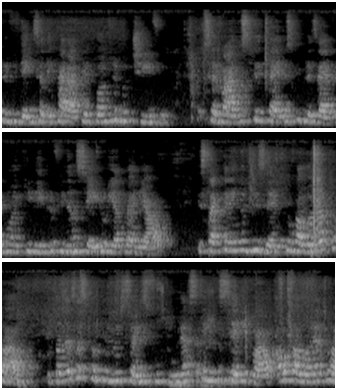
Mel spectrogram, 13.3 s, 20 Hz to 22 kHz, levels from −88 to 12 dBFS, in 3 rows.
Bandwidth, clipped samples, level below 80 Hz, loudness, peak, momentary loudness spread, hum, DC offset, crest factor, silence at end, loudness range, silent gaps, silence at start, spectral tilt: 17 kHz; under 0.1%; -76 dBFS; -29 LUFS; -2 dBFS; 8 LU; none; under 0.1%; 26 dB; 0 s; 3 LU; none; 0 s; -3.5 dB/octave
